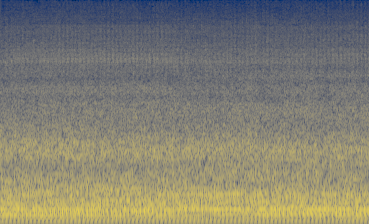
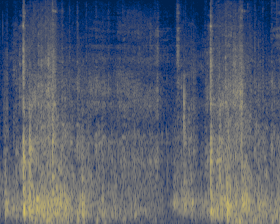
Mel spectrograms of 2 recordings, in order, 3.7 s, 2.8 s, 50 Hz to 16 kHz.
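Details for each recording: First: ATCO lawnmower, about 21-inch, Briggs & Stratton engine, after cleaning corroded HT lead: steady even buzz at constant speed, no misses; runs, though it stops when drive released and throttle jammed, drive cable suspected worn or rusty. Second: ATCO rotary mower with Briggs & Stratton engine, pull-start; fuel coming out of air filter, possibly flooding; three or four isolated pops after each pull then dies, won't keep running; spark plug suspected failed, not confirmed.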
